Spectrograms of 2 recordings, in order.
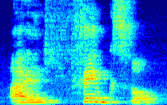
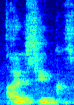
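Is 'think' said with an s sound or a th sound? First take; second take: th sound; s sound. First: Think starts with a breathy tongue-between-teeth th. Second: Think starts with a hissing s-like sound. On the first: "舌を前に出して、そして息を出すようなつもりで、スッとこうやりますよね" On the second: "日本人はどうやって喋るかというと"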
